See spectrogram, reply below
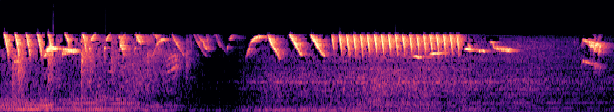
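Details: Young canary singing: an opening of high whistles and chirps over a noisy low rumble, a brief pause, then swooping slurs and a long, even rattling trill of rapid repeated notes.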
